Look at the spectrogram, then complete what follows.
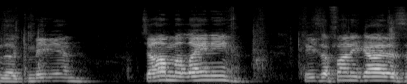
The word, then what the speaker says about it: Mulaney: John Mulaney.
